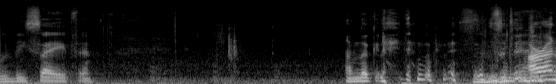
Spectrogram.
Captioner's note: laughing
